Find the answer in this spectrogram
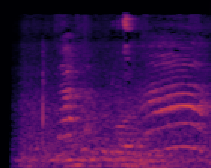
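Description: People's voices talking, with one higher voice rising and falling in pitch in the second half.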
